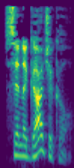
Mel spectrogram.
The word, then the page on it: synagogical: British English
